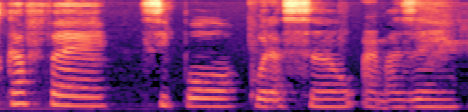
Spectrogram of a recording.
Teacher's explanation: Cipó coração Armazém essas palavras nós chamamos elas de palavras oxítonas porque a última sílaba é mais forte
